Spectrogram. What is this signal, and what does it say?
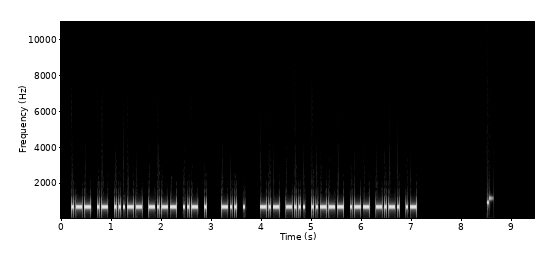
Morse code, heard as a keyed tone, about 28 wpm, 700 Hz. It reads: WA3YUE DE KB2WCA
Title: USA Callsign DE Callsign 28wpm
